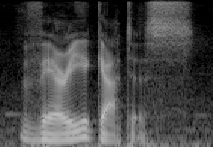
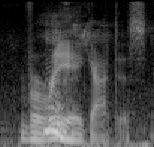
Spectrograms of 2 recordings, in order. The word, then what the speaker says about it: Variegatus: So, Galeopteris, Variegatus. Variegatus. The I and the E. I got to remember to pronounce it like it. Like, each vowel has its own, is pronounced in Latin.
